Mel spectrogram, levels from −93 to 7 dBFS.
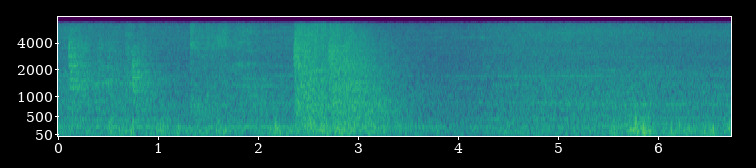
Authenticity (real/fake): real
